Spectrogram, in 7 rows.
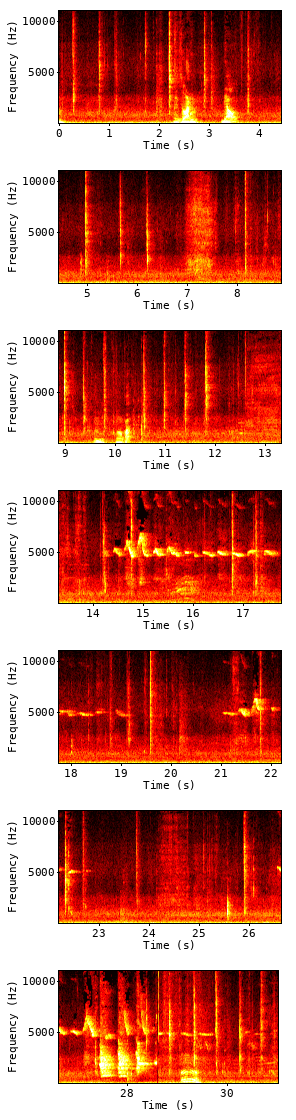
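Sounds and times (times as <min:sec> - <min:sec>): small birds twittering: 0:12.5 - 0:19.2, 0:20.8 - 0:23.0, 0:25.9 - 0:31.0.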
